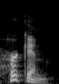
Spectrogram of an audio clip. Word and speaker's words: Hurricane: I was proposing EV charging in a place called Herkin, Utah, and they spell it exactly the same as hurricane.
